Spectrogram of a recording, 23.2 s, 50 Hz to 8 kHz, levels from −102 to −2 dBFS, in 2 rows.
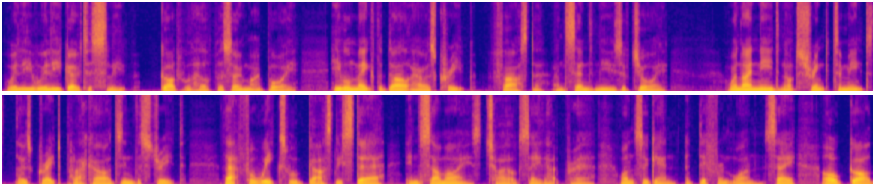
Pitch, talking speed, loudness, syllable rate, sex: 110 Hz, 145 wpm, -20 LUFS, 3.6 syllables/s, male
